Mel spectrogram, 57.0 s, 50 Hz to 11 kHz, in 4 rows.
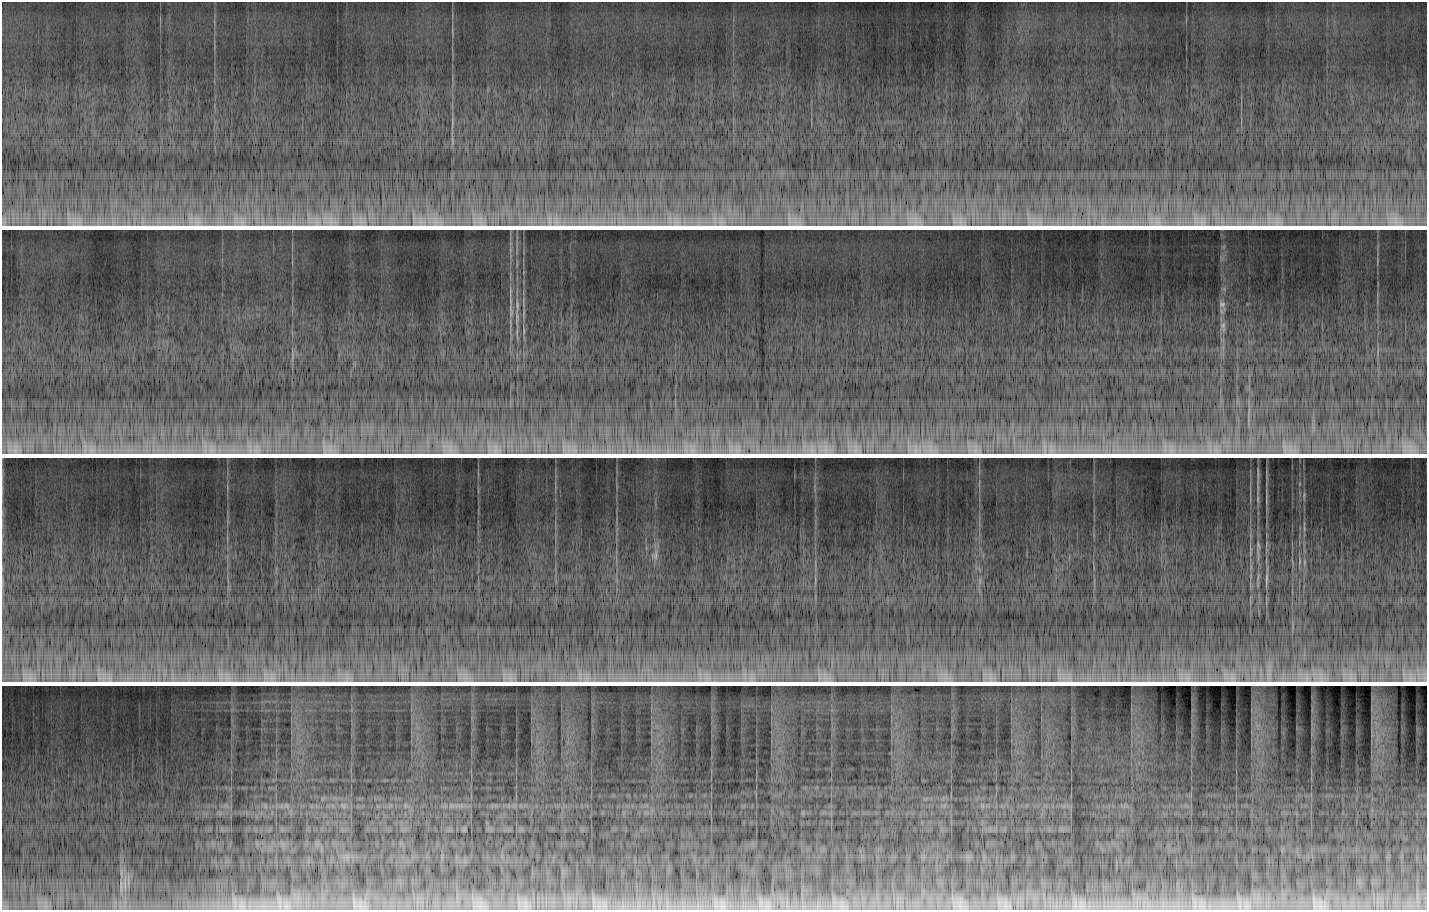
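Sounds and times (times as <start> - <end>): chicken sizzling in a wok: 0.0 - 56.6.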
